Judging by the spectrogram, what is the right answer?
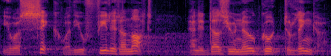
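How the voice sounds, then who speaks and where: An actor playing a calm, grave mentor in a fantasy video game, speaking in a measured, formal and firm way. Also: male voice, mid-range voice, a little hiss or hum, natural voice.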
